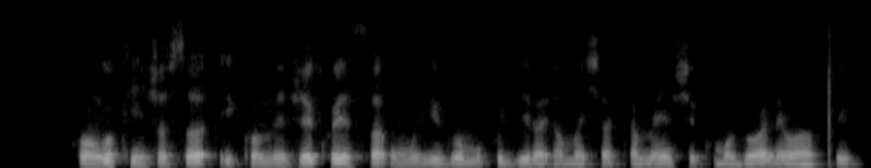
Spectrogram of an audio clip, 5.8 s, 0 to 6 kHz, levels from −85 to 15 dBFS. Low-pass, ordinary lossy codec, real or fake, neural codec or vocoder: 5.4 kHz; AAC, 48 kbps; real; none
